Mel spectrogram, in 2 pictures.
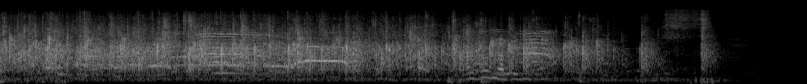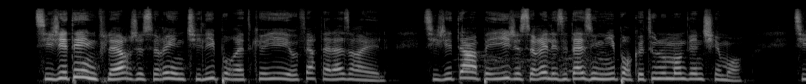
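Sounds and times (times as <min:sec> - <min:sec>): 
cheers and voices: 0:00.0 - 0:06.6
audience applause: 0:00.0 - 0:07.2
speech: 0:08.5 - 0:16.1.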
